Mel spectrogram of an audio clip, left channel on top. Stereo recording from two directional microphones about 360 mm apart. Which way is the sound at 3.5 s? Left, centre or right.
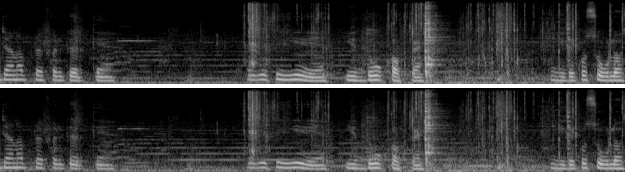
Centre.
